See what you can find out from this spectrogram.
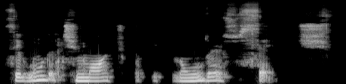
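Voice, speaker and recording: Gravelly-voiced Brazilian woman preaching. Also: low voice, steady tone, a little slow, darkish tone, dry recording, rough recording. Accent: Brazilian Portuguese. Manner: earnest, emphatic preaching with direct address to listeners. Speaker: pastor. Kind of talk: livestreamed sermon. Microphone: phone or webcam livestream.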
